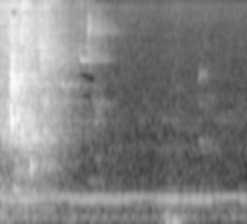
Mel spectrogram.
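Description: Liquor poured from a bottle spout during a bartending demonstration, a soft splashing trickle strongest at the start that fades into a quiet low hum, with a faint second splash about a second later.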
